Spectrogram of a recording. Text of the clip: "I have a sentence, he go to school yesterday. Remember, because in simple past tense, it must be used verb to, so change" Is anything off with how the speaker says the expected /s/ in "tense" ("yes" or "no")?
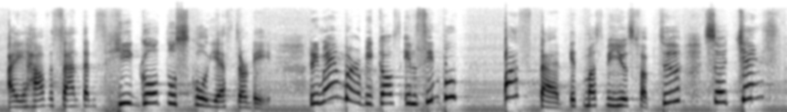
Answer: yes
